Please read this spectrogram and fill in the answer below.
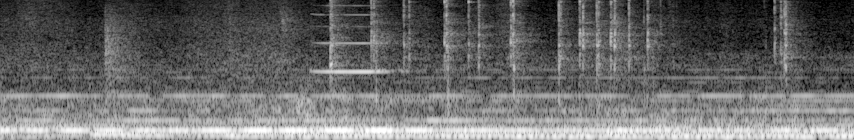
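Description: Steady hum inside a freight elevator car, with a quick run of sharp clicks and rattles in the middle and one more click near the end.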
